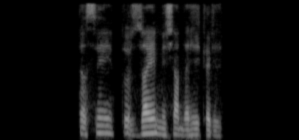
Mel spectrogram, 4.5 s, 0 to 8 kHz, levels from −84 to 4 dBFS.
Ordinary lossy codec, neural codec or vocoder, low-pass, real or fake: MP3, 64 kbps; codec, 16 kHz in and 24 kHz out, 1.1 kbps, FireRedTTS-2 codec; 7.2 kHz; fake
